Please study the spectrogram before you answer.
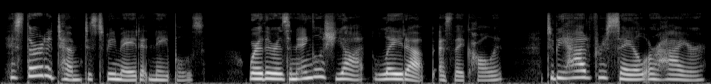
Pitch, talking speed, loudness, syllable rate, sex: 250 Hz, 235 wpm, -18 LUFS, 5.4 syllables/s, female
